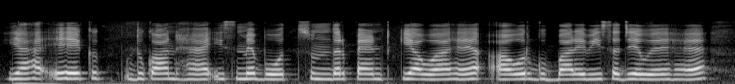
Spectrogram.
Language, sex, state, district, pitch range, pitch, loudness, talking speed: Hindi, female, Uttar Pradesh, Saharanpur, 240-260 Hz, 250 Hz, -14 LUFS, 140 wpm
